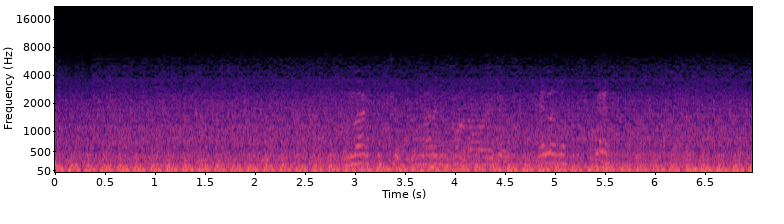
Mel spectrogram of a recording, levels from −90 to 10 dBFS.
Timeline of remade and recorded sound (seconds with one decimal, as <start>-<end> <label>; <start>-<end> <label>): 0.0-3.3 recorded; 3.3-4.1 remade; 4.1-5.3 recorded; 5.3-6.4 remade; 6.4-7.0 recorded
